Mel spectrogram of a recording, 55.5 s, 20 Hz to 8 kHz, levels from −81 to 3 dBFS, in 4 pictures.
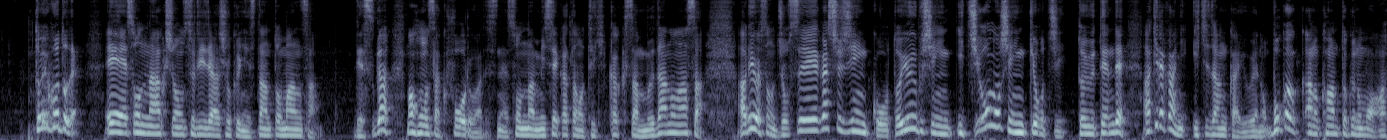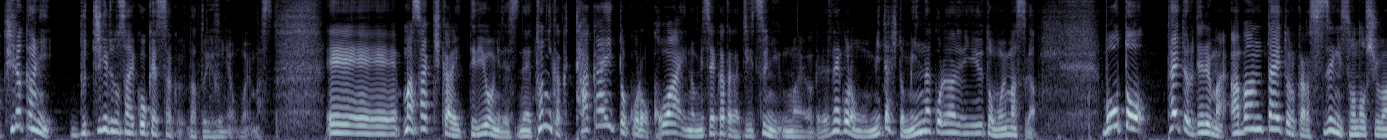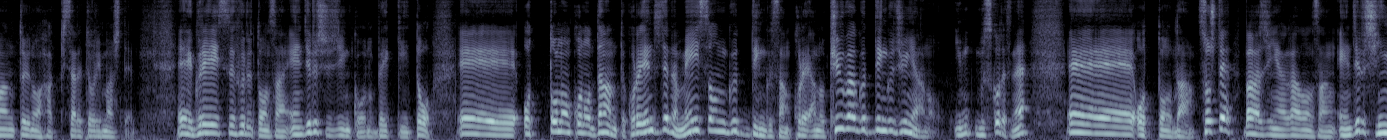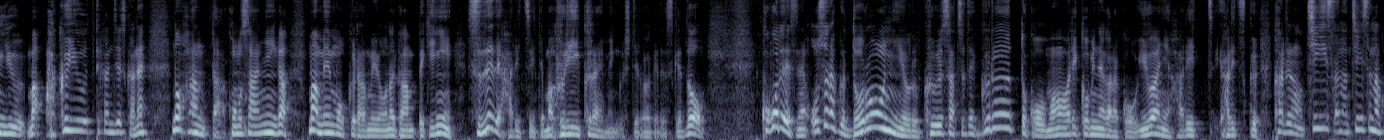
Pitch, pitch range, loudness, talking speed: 155 Hz, 125-195 Hz, -25 LUFS, 485 characters per minute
